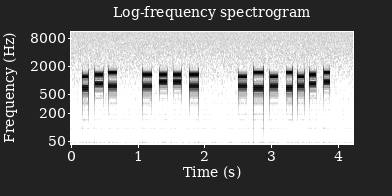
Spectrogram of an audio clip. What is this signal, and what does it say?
DTMF, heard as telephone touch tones, dialled by hand, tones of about 120 ms. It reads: 186 5005 434348#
